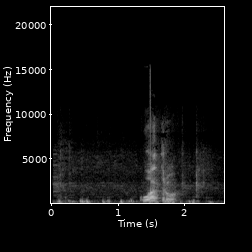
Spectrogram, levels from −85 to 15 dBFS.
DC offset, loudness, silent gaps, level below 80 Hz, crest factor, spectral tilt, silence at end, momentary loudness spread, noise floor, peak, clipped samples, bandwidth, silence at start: under 0.1%; -22 LUFS; none; -64 dBFS; 22 dB; -4.5 dB/octave; 0.4 s; 24 LU; -45 dBFS; -4 dBFS; under 0.1%; 11.5 kHz; 0.1 s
